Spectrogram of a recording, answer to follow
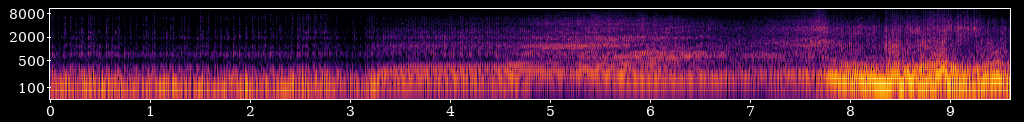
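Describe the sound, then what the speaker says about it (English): Loud pro stock drag race cars roar off the line, engines climbing in pitch as they launch over a constant crowd-like rumble. "Greg Booker blistering the track, a much straighter ride."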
